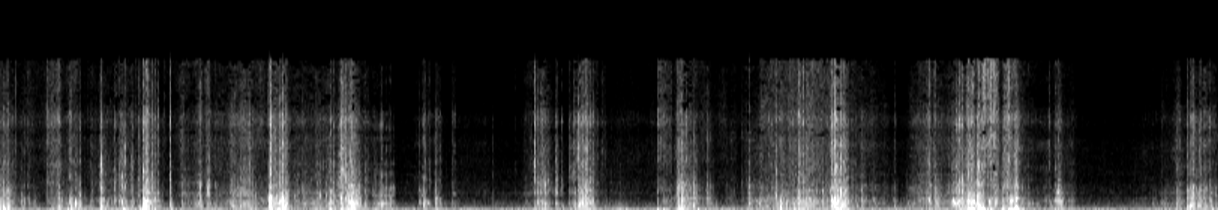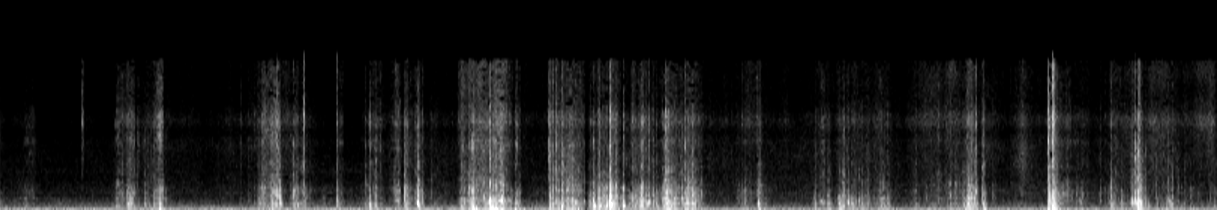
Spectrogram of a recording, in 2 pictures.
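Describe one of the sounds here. Plastic toy packages rustle and clatter as a hand digs through them.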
